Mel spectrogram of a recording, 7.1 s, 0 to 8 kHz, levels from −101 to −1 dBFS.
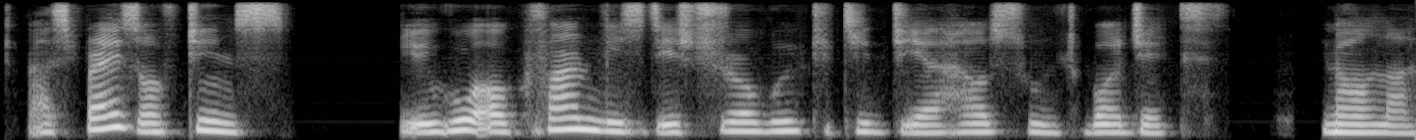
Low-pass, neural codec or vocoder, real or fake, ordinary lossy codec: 7.2 kHz; codec, 16 kHz, 1 kbps, FunCodec, trained on Chinese and English, 50 frames a second; fake; none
